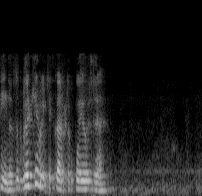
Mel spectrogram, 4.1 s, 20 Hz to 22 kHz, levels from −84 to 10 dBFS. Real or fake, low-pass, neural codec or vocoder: fake; 7.2 kHz; codec, 24 kHz, 1.5 kbps, HILCodec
